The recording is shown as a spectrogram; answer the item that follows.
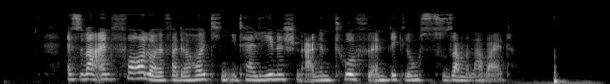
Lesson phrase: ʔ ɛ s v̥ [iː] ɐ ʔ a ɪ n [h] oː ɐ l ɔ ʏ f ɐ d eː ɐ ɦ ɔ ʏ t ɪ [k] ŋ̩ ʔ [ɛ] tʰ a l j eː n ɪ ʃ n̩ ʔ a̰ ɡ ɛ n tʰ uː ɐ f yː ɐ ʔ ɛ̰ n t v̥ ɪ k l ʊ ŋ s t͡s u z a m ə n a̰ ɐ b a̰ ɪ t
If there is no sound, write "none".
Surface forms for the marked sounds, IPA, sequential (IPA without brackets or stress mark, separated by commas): aː, f, ɡ, i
